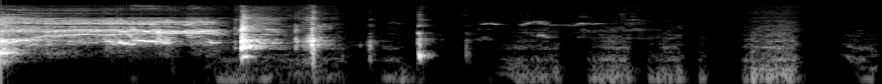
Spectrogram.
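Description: A woman's laughter trailing off: a high, wheezing squeal for about a second, a few short gasping bursts, then almost nothing until a faint breath near the end.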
